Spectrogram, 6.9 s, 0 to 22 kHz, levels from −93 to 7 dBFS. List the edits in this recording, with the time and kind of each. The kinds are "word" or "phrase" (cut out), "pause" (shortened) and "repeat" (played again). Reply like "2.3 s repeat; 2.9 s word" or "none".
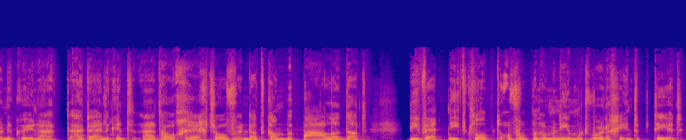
5.4 s word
